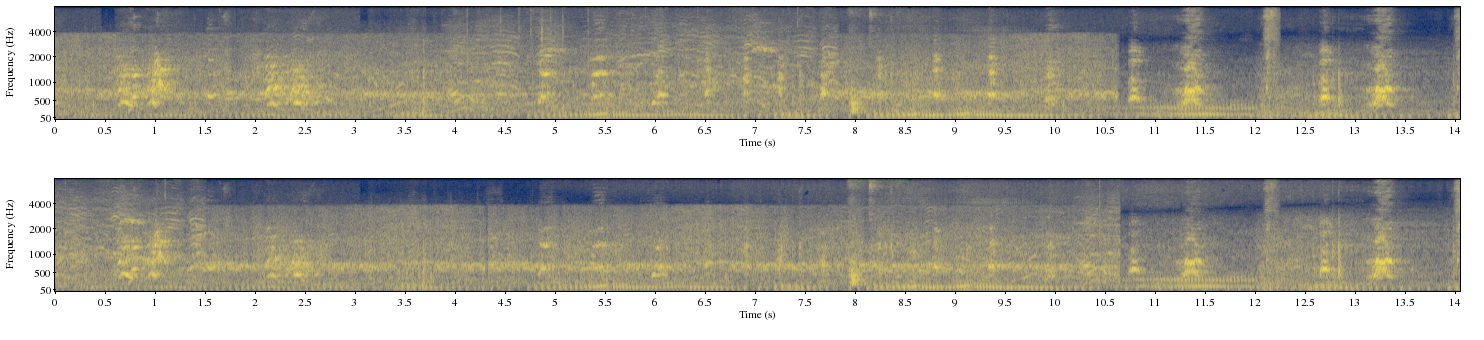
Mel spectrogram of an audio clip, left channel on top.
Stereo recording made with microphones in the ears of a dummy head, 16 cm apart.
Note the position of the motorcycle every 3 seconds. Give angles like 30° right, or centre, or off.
40° left, 30° left, 10° left, 40° right, 70° right.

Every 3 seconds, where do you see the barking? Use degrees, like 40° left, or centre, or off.
30° left, 60° left, 70° left, 50° left, 10° left.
